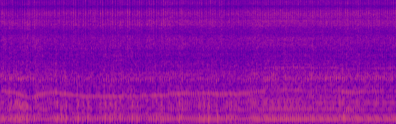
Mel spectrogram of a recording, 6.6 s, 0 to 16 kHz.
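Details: Generac generator with 10 hp Briggs & Stratton single-cylinder engine after blown head gasket replacement, choke held open: steady running with constant buzzy exhaust, no misses or knocking; runs normally.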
